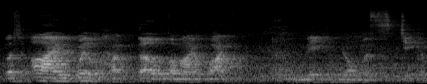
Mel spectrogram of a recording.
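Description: A man speaks loudly and theatrically on a stage.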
